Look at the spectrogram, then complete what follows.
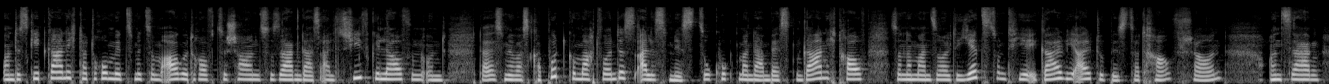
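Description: Woman, earnest coaching talk, slightly high voice, mellow and breathy. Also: fairly even intonation, a little fast. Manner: earnest, searching for words with many fillers. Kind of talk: reflective teaching talk.

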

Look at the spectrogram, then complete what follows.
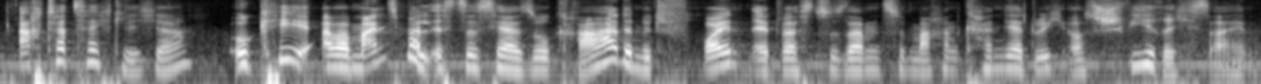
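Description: A woman's voice: medium pitch, lively intonation, fairly quick, bright, forceful tone, slight background noise. A woman hosting a casual interview, asking questions in an informal, curious, chatty way. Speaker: interviewer, host.

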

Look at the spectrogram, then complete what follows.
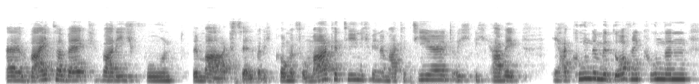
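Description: Venezuelan-accented woman in a muffled, echoey room. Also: medium pitch. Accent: Venezuelan Spanish. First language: Spanish. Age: middle-aged. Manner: halting non-native speech with English business words. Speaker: interview guest, marketer. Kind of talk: casual personal storytelling.

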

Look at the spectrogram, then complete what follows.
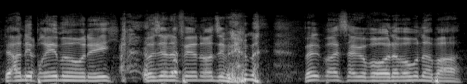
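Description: A man's voice: high voice, little pitch movement, a little fast, creaky, fairly bright tone. A man co-hosting a live football podcast, dropping dry, teasing remarks. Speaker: podcast co-host.

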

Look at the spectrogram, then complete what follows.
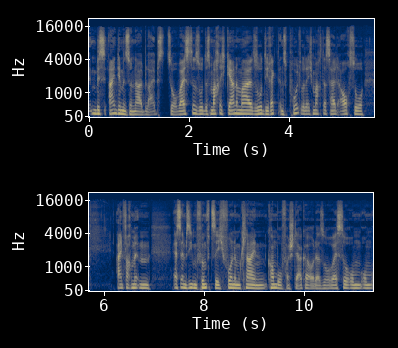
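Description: A man's voice: mid-range voice, flat delivery, a little fast, dry recording, clean studio sound. A man co-hosting a casual podcast chat, rambling with many fillers and restarts. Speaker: podcast co-host.

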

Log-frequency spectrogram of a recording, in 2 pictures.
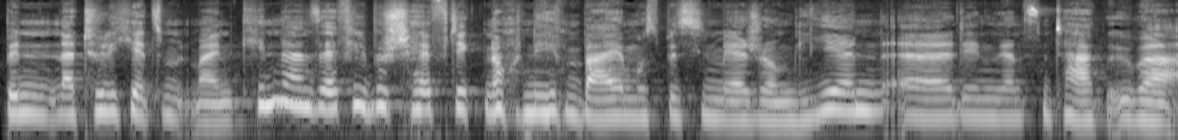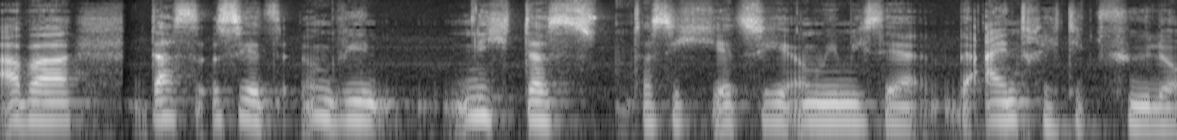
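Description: A woman from Berlin, a guest author, talking over a video call with many pauses, fillers and restarts. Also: low voice. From Berlin, Germany. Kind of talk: remote interview chat.

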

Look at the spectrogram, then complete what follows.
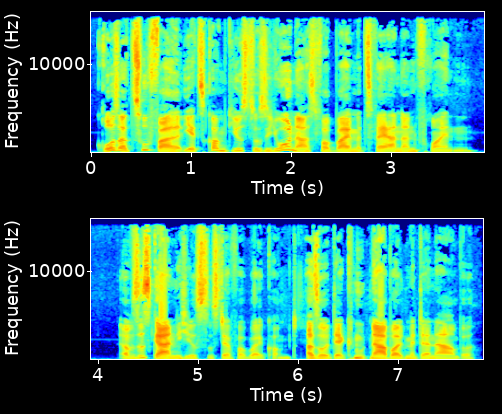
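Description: A woman with a slightly low voice speaks as a podcast co-host. Her talk is casual and conversational, recorded dry with no room sound. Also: moderate pace, no echo.

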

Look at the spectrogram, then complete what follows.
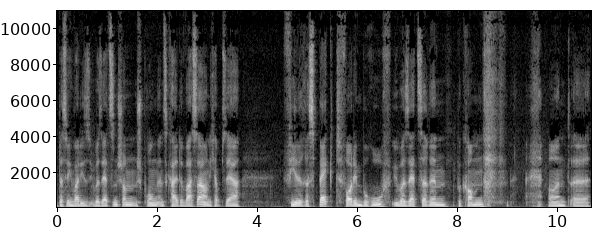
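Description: Man, native Italian speaker, lowish voice, thoughtful, searching for words. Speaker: interview guest, song translator. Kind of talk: conversational interview answers.

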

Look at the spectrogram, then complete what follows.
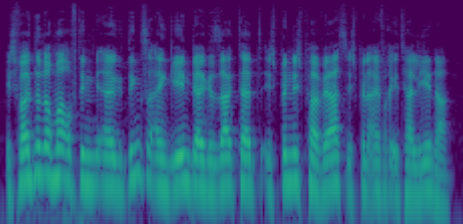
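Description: Male podcast co-host, bright and forceful, slightly high voice, chatty and rambling, stumbles over starts. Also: quick pace. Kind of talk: casual banter among friends.

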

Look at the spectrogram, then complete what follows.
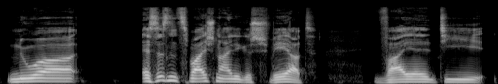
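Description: A man's voice: medium pitch, drawn-out words, no echo, clean studio sound. A man from Germany co-hosting a casual podcast, explaining his views at length in a reflective way. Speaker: podcast co-host.

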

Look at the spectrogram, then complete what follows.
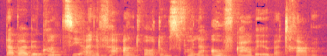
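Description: A woman's voice: medium pitch, very animated, brisk, a little hiss or hum. A woman narrator reading a scripted podcast for children.

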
